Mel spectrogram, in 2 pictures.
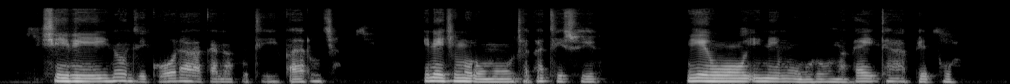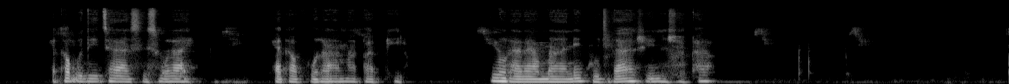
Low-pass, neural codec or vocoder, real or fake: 14.4 kHz; codec, 32 kHz, 1.9 kbps, SNAC; fake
